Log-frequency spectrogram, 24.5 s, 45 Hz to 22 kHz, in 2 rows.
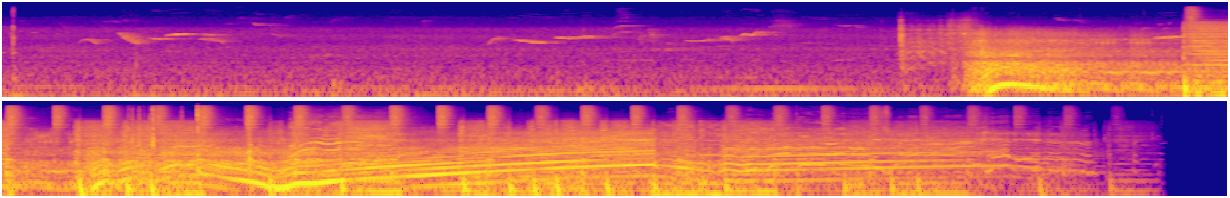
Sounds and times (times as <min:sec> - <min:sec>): Medium engine (mid frequency): 0:08.9 - 0:21.7
Car: 0:08.9 - 0:21.8
Accelerating, revving, vroom: 0:09.5 - 0:11.4, 0:13.1 - 0:22.0
Music: 0:11.8 - 0:23.9.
